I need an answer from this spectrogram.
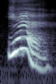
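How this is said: The pitch rises and then falls within the word. "a rising to falling intonation"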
